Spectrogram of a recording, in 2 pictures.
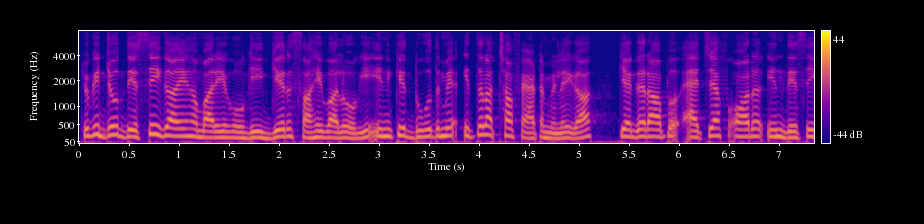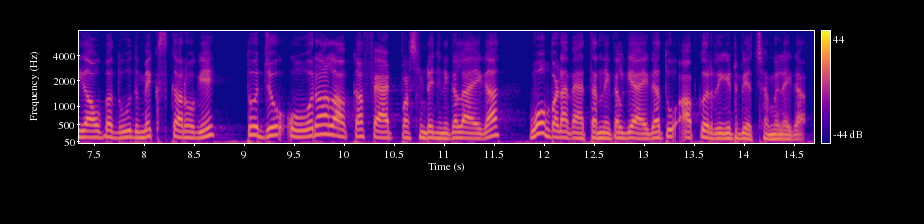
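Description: Seated in a small plain room, this thirties-aged vet responds to viewer questions on camera, keeping it conversational and frequently asking "right?". His slightly high, a little mellow voice moves at a moderate pace with few pauses, and the studio-quality audio has no echo.

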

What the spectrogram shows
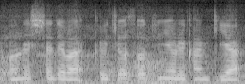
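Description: A man's voice: mid-range voice, little pitch movement, fairly quick. A man working as a train conductor, making clipped, formulaic live announcements. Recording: muffled train PA, clear vehicle noise. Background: moving train noise.

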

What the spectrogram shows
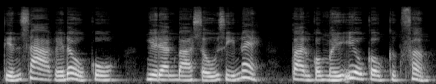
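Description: A woman's voice: medium pitch, fast, darkish tone, close to an everyday voice. A woman voicing a vain, irritable thirty-year-old man in an audiobook. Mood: annoyed.

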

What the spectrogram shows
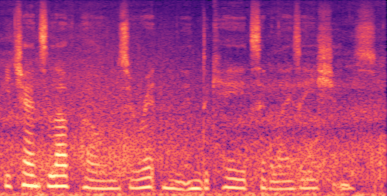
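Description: A woman voicing a lonely, yearning young woman in soft, measured poetic narration. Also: deep voice, very noisy. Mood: wistful. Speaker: narrator of a short film.

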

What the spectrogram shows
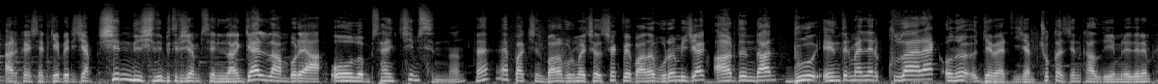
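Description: Fast-talking excitable young man commentating a game. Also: on the high side. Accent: Turkish. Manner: loud bursts of frustration and cheering while fighting. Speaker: gaming YouTuber.

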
